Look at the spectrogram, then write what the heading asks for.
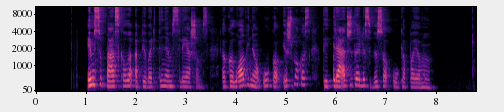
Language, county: Lithuanian, Kaunas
